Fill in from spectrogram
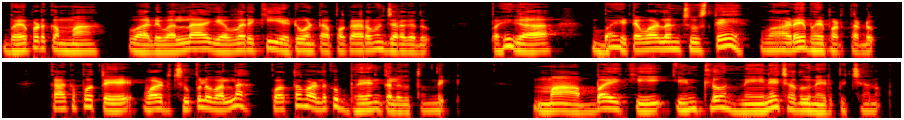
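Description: A man voicing a kind, patient middle-aged mother in a told story, speaking gently and reassuringly. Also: medium pitch, moderate pace, lightly acted.

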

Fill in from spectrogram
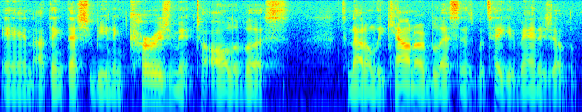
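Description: Deep, bright-toned podcast man. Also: brisk. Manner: supportive, affirming, preachy at length. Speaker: podcast co-host. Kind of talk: casual chat.

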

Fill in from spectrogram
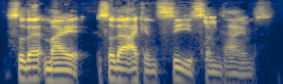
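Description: A man's voice: low-pitched, moderate pace, a little hiss or hum. A man hosting a casual podcast with friends, laid-back and laughing often, with lots of ums. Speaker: podcast host.

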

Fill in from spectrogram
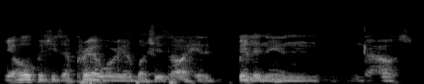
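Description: A man's voice: low voice, normal speed, breathy edge, lo-fi sound. A young man with a London roadman accent, telling things emphatically in casual, slangy banter.

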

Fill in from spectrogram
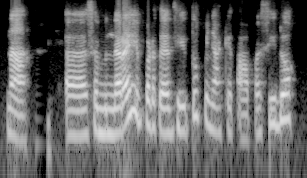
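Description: A woman's voice: medium pitch, expressive, fairly quick, dry recording, dull audio. A young woman co-hosting a student podcast, chatty and enthusiastic as she introduces the guest and topic. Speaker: podcast co-host.

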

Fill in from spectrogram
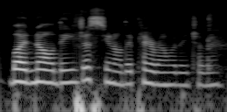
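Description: A woman co-hosts a casual book podcast. She talks in an animated way at a medium pitch, laughing often and slipping into the characters' lines as she retells the story. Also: fast talker, over a noisy crowd. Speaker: podcast co-host.

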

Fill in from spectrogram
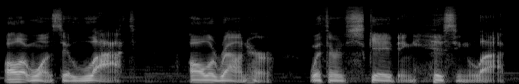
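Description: Male audiobook narrator, low gravelly voice, music bed. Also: animated, slow. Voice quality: gravelly, very deep. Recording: narration over soft music.

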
